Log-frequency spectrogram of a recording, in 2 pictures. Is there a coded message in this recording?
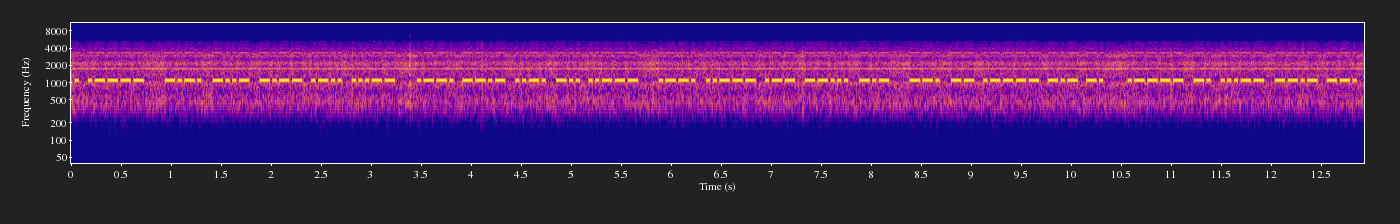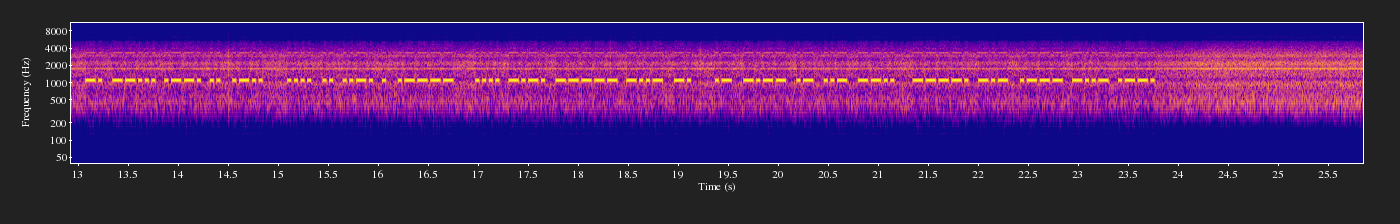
Yes: Morse code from 0.0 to 23.8 s, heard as a keyed tone, hand-sent with a paddle, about 36 wpm, 1100 Hz, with radio static and a steady whistle near 1750 Hz. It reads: … CXYL3 PQFD2 P2W7K GM1KN 1N3QG N7PIL HIFE1 HC0XN AYAUZ 9KJXP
